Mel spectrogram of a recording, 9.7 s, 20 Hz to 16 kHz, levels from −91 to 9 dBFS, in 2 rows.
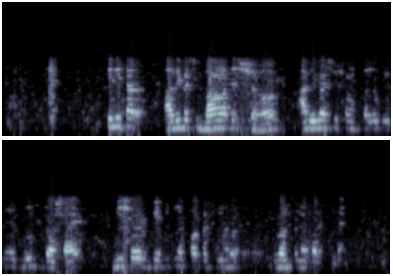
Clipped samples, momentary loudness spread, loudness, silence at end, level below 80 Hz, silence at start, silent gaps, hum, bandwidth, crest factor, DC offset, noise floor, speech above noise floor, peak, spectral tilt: under 0.1%; 18 LU; -23 LUFS; 0.6 s; -62 dBFS; 0.6 s; none; none; 3.9 kHz; 20 dB; under 0.1%; -67 dBFS; 44 dB; -4 dBFS; -9.5 dB/octave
